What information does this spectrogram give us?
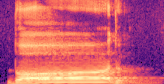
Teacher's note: یہ صرف ایک ہے۔ یہ زبان کی کروٹ اور اوپر کی داڑھوں کی جڑ سے ادا ہوتا ہے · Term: حرف حافیہ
